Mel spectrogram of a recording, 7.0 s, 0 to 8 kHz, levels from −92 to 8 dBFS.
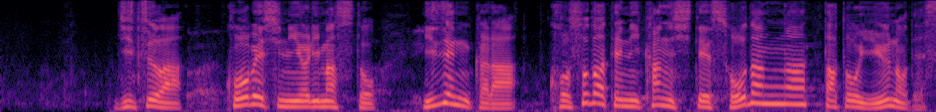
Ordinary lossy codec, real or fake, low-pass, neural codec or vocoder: none; fake; none; codec, 16 kHz, 8 kbps, FunCodec, trained on Chinese and English, 25 frames a second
